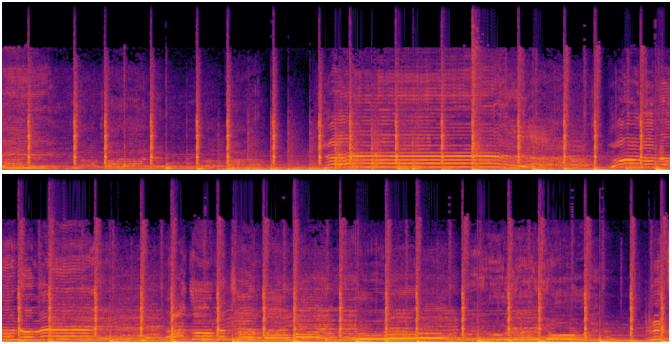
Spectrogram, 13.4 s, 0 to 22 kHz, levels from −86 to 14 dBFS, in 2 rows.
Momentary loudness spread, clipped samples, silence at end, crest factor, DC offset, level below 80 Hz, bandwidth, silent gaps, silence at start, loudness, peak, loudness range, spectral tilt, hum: 6 LU; 2%; 0 s; 8 dB; under 0.1%; -16 dBFS; over 20 kHz; none; 0 s; -9 LUFS; 0 dBFS; 2 LU; -4.5 dB/octave; none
